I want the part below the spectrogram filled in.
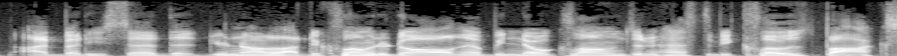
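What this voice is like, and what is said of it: Mocking impression of a PC user. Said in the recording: “That was my PC user impression.”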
